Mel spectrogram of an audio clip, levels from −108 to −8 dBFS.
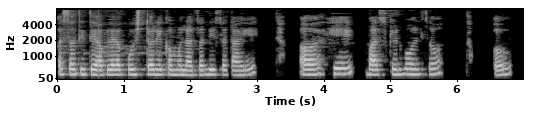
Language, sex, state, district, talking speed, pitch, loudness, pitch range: Marathi, female, Maharashtra, Pune, 110 wpm, 215 Hz, -32 LUFS, 210-225 Hz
